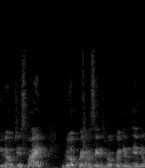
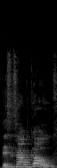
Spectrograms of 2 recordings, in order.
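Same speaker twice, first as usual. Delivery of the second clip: imitating a smug, higher-pitched explanation; mock self-satisfied voice, pitched up; 5 semitones higher than usual. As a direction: act out someone smugly laying down how it works. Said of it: "He was so smug and saying".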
